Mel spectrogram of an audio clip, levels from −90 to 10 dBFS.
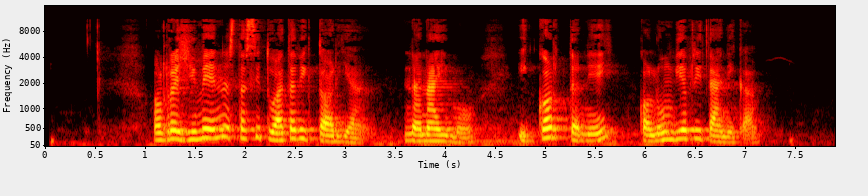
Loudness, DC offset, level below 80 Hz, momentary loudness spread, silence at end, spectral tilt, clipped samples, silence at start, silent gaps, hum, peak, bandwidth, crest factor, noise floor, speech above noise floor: -21 LUFS; under 0.1%; -52 dBFS; 12 LU; 0.75 s; -6 dB/octave; under 0.1%; 1.1 s; none; none; -2 dBFS; 11.5 kHz; 20 dB; -53 dBFS; 32 dB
